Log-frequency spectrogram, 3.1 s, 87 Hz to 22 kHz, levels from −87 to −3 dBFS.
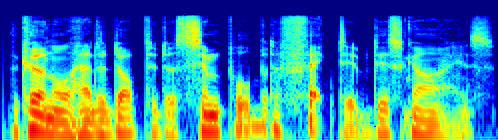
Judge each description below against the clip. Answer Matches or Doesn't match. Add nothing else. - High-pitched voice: Doesn't match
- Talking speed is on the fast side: Doesn't match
